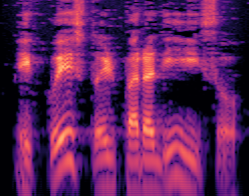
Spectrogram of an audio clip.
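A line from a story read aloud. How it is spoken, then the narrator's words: Whispered with knowing smile. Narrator (Italian): sussurrò con un sorriso ammiccante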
